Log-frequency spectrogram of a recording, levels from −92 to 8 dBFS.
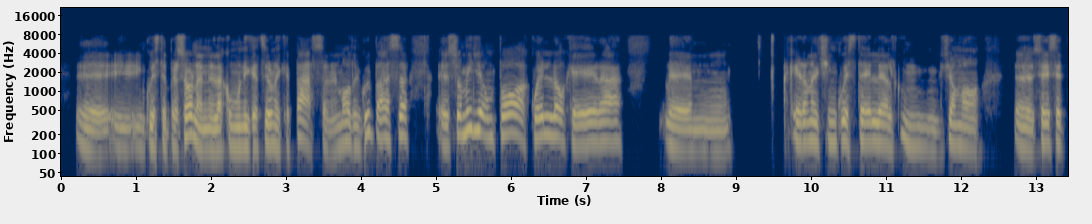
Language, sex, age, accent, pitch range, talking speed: Italian, male, 60-79, native, 130-165 Hz, 125 wpm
